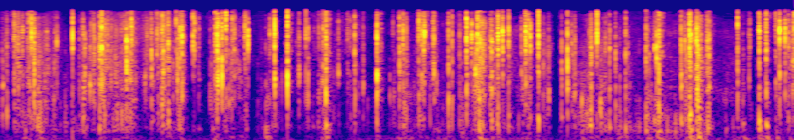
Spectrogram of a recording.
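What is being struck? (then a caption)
Thin clear plastic sheet. A pleated, thin clear plastic sheet is held and crinkled between fingertips. It makes a dense, continuous run of sharp, bright crackles and rustles with almost no low end. The bursts rise and fall quickly and die away almost instantly.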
